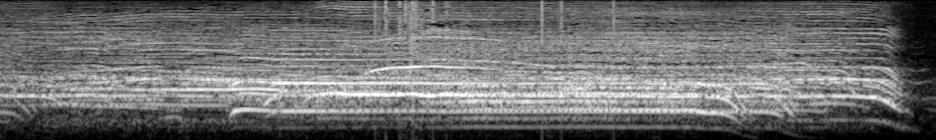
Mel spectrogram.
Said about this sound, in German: Das ist so, wir stehen einfach vor dem Eingang, da können die Kinder so laut schreien, wie sie nur können.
